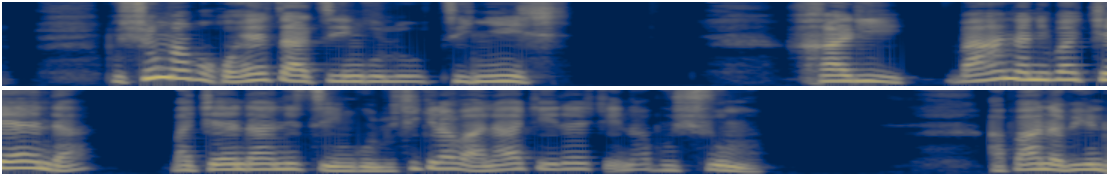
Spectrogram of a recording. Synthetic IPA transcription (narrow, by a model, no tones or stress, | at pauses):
βuʃumaβuxuhe̞t͡sat͡siːŋɡulut͡siɲiʃi̥ | xali | βananiβat͡ʃe̞ːnda | βat͡ʃe̞ːndanit͡siːŋɡuluʃikilaβalat͡ʃile̞ʃḭnaβuʃuma | apanaβiːnd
